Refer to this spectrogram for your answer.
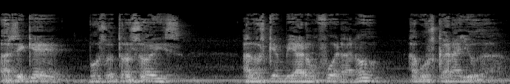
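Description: A put-on character voice moves at a fairly slow pace against loud background noise. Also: man, medium pitch for a man.

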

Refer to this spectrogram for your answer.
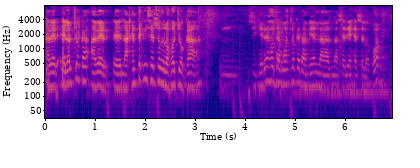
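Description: Speech moves at a moderate pace. There is noticeable background noise. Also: man, fairly high pitch for a man, ordinary pitch variation. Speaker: podcast host. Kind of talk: casual chat.

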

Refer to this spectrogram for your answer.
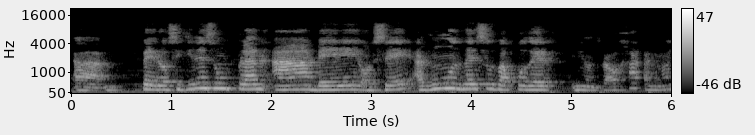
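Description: A woman of medium pitch with ordinary pitch variation and an unremarkable speaking voice. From Mexico City. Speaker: aerospace engineer. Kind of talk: interview.

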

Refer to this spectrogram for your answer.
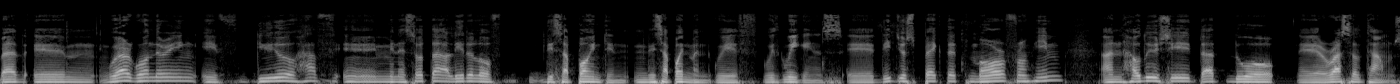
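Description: A man with a Spanish accent at a fairly slow pace, medium pitch and ordinary pitch variation, in a dry, close sound with no echo. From Spain. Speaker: basketball podcast host. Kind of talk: interview. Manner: halting, many fillers.

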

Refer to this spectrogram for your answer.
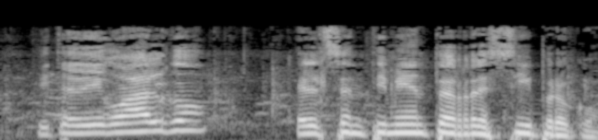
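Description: Amid crowd noise, a man with a Chilean accent talks at a moderate pace in an animated tone. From southern Chile. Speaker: comedian. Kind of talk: stand-up. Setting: stage with audience.

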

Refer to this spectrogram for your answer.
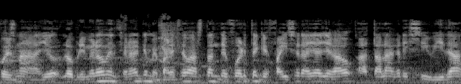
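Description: A very fast man at medium pitch, monotone and flat, over noticeable background noise. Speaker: podcast co-host. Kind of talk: casual chat.

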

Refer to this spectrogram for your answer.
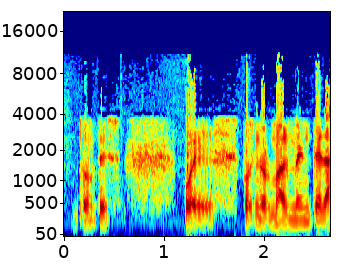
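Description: The recording has a dry, close sound with no echo. In it, a man speaks at a moderate pace. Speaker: author. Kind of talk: interview.

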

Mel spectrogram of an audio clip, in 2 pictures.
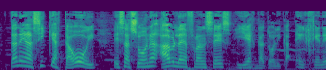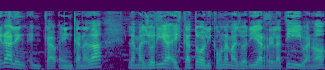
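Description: With music playing in the background, a man speaks at a moderate pace in a fairly high pitch, his voice swinging very widely in pitch. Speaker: radio host. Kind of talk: radio history presentation and interview.

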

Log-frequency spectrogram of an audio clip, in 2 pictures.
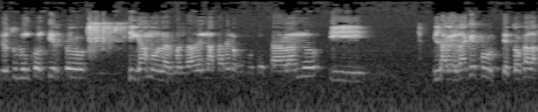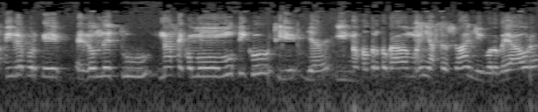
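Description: Noticeable background noise surrounds a man speaking at a fairly quick pace. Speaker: band musician. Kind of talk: interview.

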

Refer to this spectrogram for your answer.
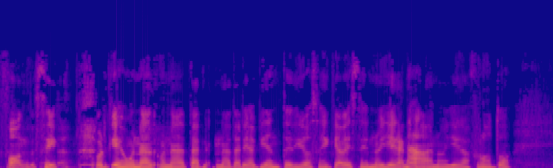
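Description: This woman's voice is fairly high. She keeps her intonation fairly even. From Chile, Concepción. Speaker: visual artist and art teacher. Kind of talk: interview. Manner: halting.

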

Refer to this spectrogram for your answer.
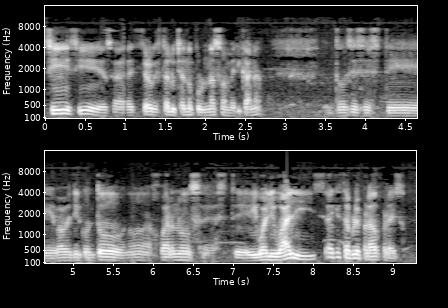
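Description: A man's very deep, low voice with fairly even intonation, fairly quick in pace, over noticeable background noise. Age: young. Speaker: football goalkeeper. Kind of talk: interview.

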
